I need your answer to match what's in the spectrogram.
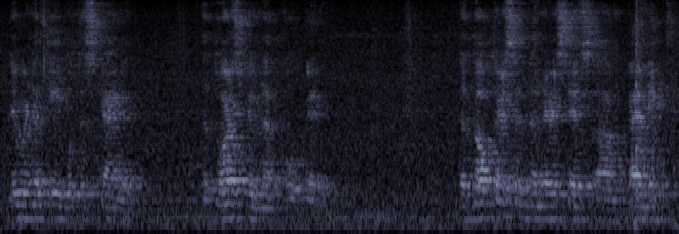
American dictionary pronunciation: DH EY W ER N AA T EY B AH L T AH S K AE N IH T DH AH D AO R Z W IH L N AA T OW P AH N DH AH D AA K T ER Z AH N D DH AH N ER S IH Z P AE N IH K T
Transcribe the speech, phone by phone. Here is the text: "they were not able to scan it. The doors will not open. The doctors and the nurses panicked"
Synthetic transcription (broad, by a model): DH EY W ER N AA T EY B AH L T AH S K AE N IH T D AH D AO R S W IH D N AA T OW P AH N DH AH D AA K T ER S AH N D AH N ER S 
